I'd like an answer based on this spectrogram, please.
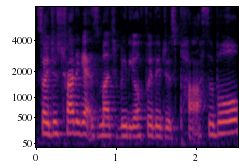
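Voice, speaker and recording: A woman with a fairly low voice talks at a fairly quick pace in an animated tone. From London, England, later moved to US. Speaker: student and clothing designer. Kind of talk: casual chat.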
